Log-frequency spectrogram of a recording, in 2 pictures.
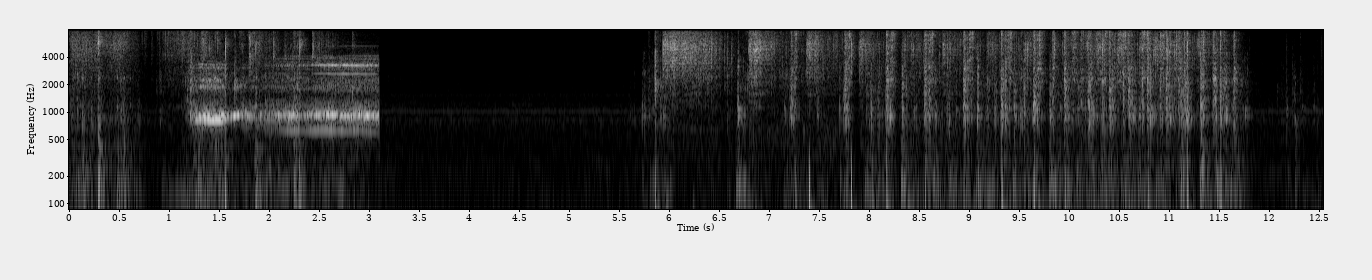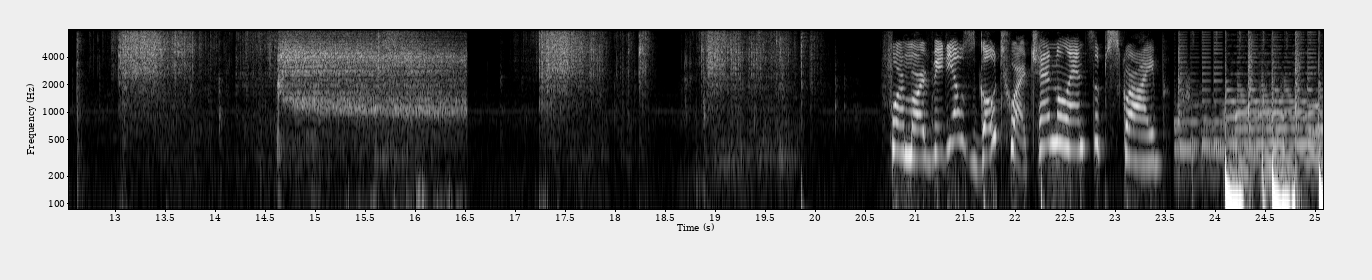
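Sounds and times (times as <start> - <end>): rice grains rattling on a table: 0.0 - 2.6, 5.8 - 11.6, 12.4 - 14.6, 17.0 - 20.2.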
